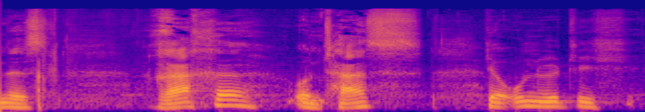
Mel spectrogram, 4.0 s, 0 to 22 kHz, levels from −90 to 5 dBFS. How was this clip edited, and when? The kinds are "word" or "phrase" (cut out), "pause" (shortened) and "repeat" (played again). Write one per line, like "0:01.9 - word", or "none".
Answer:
0:03.0 - word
